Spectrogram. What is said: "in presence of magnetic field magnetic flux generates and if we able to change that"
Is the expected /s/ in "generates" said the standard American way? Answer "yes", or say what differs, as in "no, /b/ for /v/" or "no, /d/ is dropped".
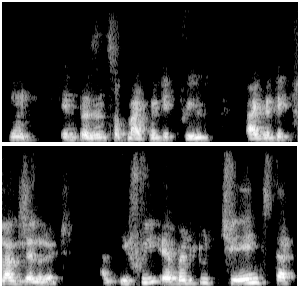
no, /s/ is dropped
